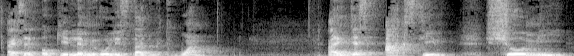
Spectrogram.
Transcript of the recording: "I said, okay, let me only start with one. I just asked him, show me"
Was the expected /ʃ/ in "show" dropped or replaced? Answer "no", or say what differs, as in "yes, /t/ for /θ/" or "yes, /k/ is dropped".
no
